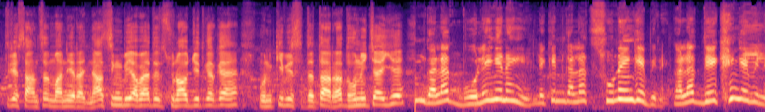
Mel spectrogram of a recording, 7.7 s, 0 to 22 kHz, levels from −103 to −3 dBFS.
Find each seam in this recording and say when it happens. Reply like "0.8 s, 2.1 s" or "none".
4.1 s, 6.6 s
